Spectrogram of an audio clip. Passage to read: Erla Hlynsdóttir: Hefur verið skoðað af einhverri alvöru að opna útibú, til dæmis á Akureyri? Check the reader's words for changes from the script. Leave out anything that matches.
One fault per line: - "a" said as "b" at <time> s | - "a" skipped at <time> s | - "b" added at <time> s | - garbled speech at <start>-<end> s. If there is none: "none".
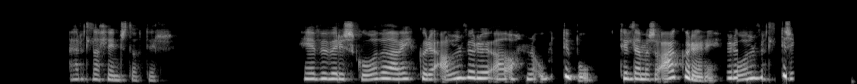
- garbled speech at 7.3-7.9 s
